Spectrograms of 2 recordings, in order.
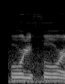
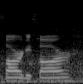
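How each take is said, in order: First: It is said with ordinary vowels. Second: It is said with broad local vowels.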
